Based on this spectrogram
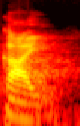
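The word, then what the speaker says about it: χ: एक्स जैसा लिखा जाता है लेकिन इनका प्रोनाउंसिएशन होता है काई। इट इज रिप्रेजेंटेड बाय काई। एक्स नहीं बोलोगे, इसको बोलेंगे तो हम लोग काई बोलेंगे।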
